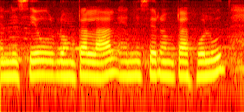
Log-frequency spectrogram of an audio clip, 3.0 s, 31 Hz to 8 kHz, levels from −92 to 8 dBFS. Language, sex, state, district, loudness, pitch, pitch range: Bengali, female, Tripura, Unakoti, -14 LUFS, 190 Hz, 185-195 Hz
